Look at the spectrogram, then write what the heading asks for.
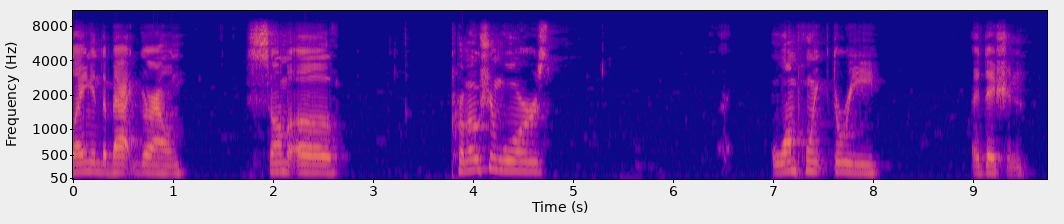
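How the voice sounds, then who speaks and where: Long pauses come often as the delivery crawls along at a very slow pace. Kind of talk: casual talk to camera. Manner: occasional stutter.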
